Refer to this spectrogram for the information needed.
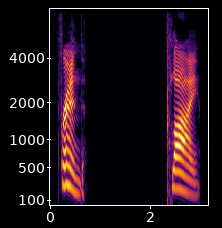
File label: f initial clusters, english phonetics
